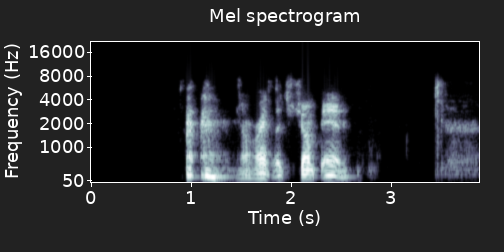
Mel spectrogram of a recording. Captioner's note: clears throat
